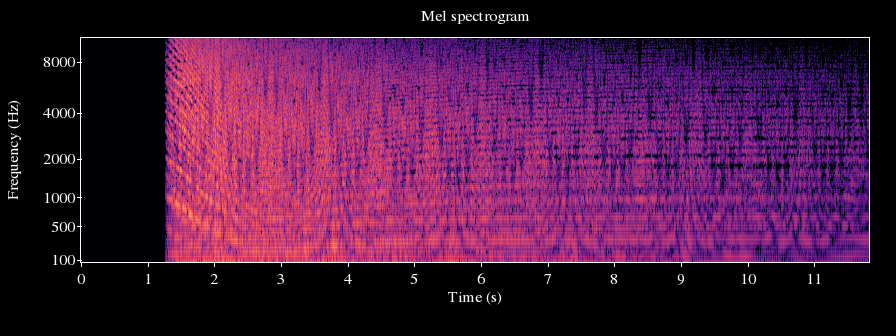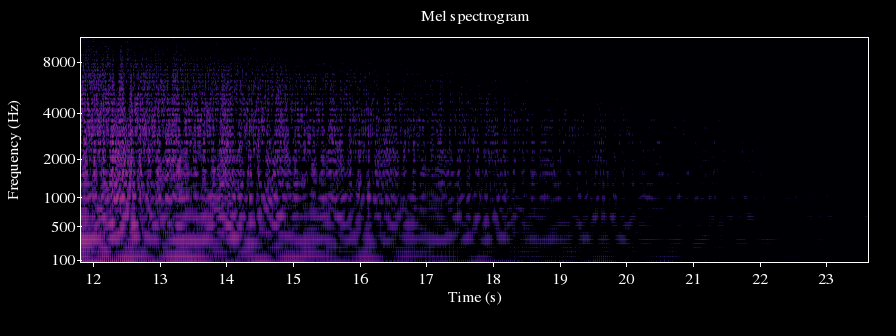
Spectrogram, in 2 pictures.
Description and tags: Sci-fi Retro
An old school retro sci-fi sound.
up, atari, futuristic, science, space, sound, travel, start, old, laser, school, scifi, sci-fi, fiction, retro, weird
